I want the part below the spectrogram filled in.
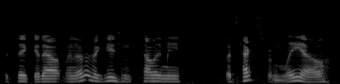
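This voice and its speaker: Fast and fairly bright, with a medium pitch, this man reads a visual novel aloud on stream and chats casually in between, now and then swearing.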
